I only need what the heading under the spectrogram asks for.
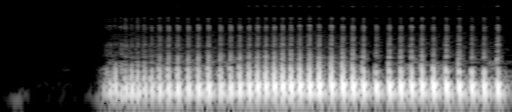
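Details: Sleeping bulldog in the morning giving a loud, continuous low snore, a rough fluttering rattle that builds and holds for about two seconds indoors.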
